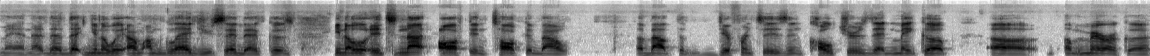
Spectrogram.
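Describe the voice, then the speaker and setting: A man at medium pitch has a plain, everyday voice, speaking at a moderate pace with fairly even intonation. The sound is dry and close, with no echo. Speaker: interviewer, channel host. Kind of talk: interview question.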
